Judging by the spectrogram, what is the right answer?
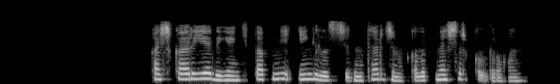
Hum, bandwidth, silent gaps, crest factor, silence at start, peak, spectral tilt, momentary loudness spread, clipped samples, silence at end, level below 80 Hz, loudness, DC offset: none; 8.2 kHz; 2.50-2.54 s, 4.70-4.75 s; 16 dB; 1.5 s; -4 dBFS; -4.5 dB/octave; 10 LU; under 0.1%; 0.35 s; -64 dBFS; -20 LUFS; under 0.1%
